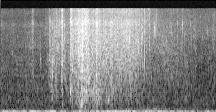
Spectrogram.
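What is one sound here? Water splashes as a swimmer jumps in.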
